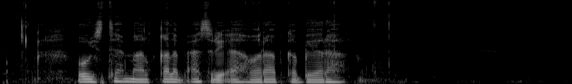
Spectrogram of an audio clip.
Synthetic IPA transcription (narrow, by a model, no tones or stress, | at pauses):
ʔɔːɪst̪ʰɪʕmaːlqɑlɐbʕɑsrɪ̰ʔɐhɔɾaːbkʰɐbɛːɾɐɦɐ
